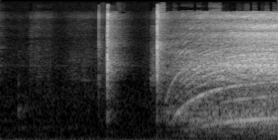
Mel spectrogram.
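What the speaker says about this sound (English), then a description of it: "Vacuum cleaner with brush accessory." A boat's built-in vacuum cleaner with a brush accessory, set to blow air: a couple of sharp clicks, then a rising, steady high-pitched whoosh of blowing air, loud and close.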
